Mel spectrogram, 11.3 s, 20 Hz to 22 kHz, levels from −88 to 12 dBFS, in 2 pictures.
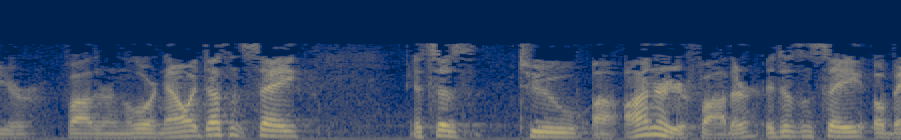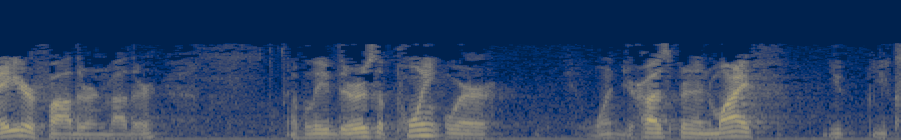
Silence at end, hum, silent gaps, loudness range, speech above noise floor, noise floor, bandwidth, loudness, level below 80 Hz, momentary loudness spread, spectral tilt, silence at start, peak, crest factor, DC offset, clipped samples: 0 s; none; none; 6 LU; 27 dB; -50 dBFS; 6.4 kHz; -23 LUFS; -52 dBFS; 18 LU; -5.5 dB/octave; 0 s; -4 dBFS; 20 dB; under 0.1%; under 0.1%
